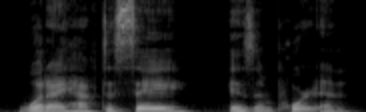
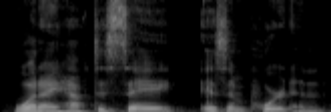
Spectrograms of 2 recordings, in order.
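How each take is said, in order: Both takes have the same delivery.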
